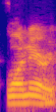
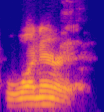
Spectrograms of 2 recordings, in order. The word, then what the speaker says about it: Nwaneri: It's Nwaneri, so it's almost like a silent N almost. – Okay, Nwaneri.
